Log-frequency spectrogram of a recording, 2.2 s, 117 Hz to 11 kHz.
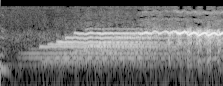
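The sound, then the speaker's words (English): One of six white horses pulling a golden coach gives a single long whinny. Its tone climbs steadily in pitch and wavers with a fast tremble as it grows louder toward the end. “One golden coach and 6 white horses.”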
